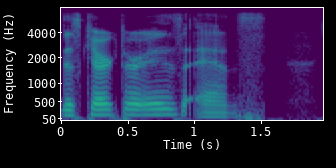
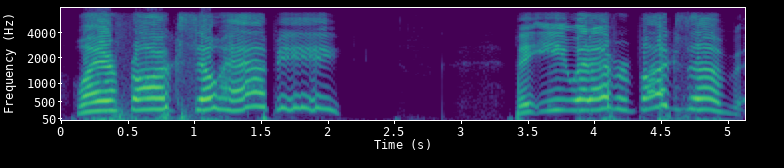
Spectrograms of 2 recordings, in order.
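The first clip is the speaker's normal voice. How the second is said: very high, very loud, slow shout; 14 dB louder than usual. Voicing a character who is a little winded, shouting a joke: character shouting a joke. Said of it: "he's gonna shout out".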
